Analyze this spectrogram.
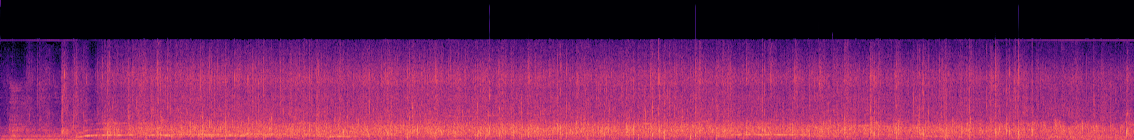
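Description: Audience applauding steadily and loudly, with a few cheering shouts, as the last of the music fades in the first couple of seconds.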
